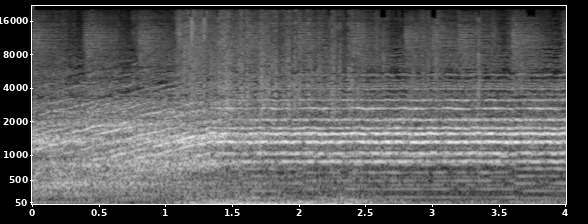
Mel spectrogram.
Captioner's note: ground rumbles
